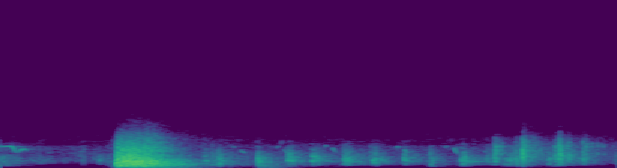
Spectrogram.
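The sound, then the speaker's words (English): Gunshots fired at a tunnel: one loud, sharp blast, then a quick run of many fainter, rhythmic pops. “Flip a few shots at the tunnel while I make a run for those rocks there.”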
